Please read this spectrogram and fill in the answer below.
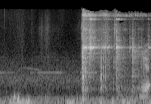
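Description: A putted disc strikes a disc golf basket's metal chains about a second in: a sudden jangling metallic clatter that rings on briefly.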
